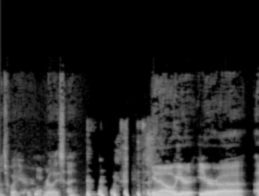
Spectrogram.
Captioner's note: chuckling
